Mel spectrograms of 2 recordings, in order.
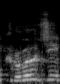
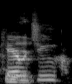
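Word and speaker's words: Karrueche: But that's her name, Karuchi, not Karachu, Parachute.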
